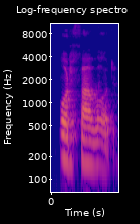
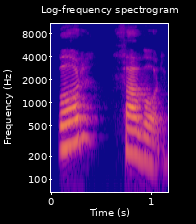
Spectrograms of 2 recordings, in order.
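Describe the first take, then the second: First: The two words run together without a pause. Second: There is a pause between the two words. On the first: The speaker calls it right. "You would be just saying por favor" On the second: The speaker calls it wrong. "you would not be making that pause"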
